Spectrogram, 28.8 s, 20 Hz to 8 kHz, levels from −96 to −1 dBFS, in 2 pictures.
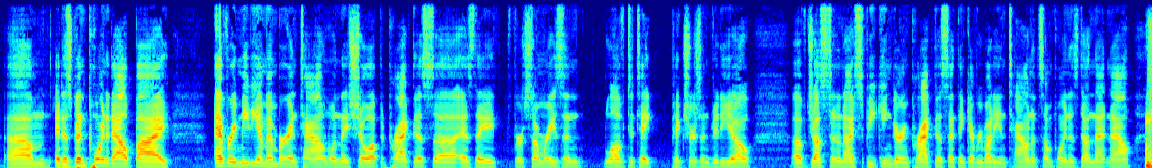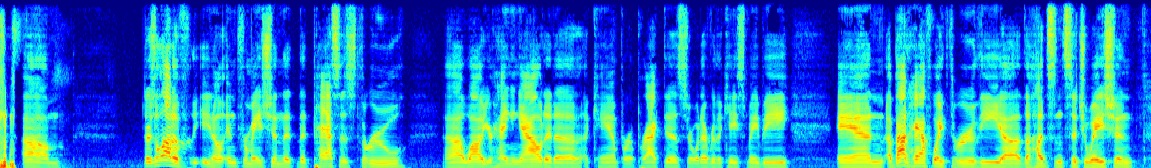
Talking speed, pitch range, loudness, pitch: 185 wpm, 105-125 Hz, -28 LUFS, 115 Hz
